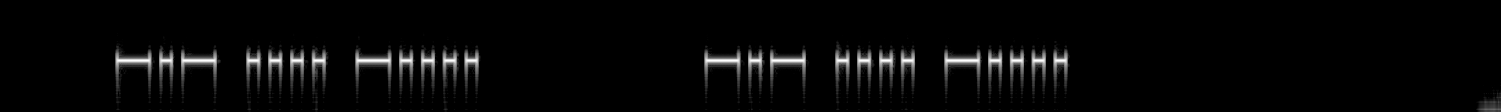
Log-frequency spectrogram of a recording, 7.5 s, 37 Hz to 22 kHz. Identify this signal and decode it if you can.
Morse code, heard as a keyed tone, about 22 wpm, 700 Hz. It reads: KH6 KH6
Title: USA Call Sign Prefixes - Repeated 2x - 22wpm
